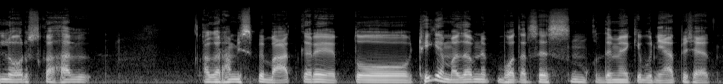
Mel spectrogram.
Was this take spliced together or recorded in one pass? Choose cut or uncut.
uncut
